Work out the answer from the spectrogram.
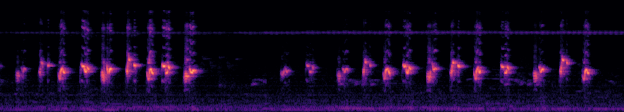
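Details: Yellow-vented bulbul singing energetically, used to provoke other bulbuls into a group 'ombyokan' chorus: bubbly, gurgling short notes in quick runs, a burst of about a dozen, a pause, then another long run, over a faint steady high hiss.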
